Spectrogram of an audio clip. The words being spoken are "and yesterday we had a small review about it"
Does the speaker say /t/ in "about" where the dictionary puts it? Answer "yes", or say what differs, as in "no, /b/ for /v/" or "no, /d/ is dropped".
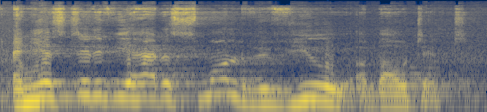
yes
